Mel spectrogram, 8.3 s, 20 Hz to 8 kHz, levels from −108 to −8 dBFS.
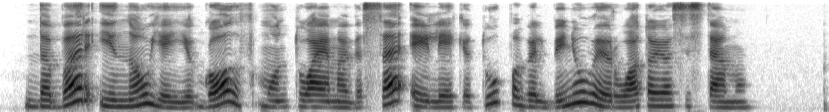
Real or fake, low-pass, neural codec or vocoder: real; 7.2 kHz; none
